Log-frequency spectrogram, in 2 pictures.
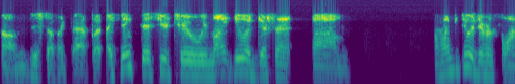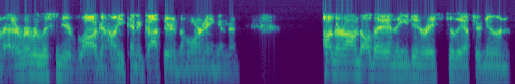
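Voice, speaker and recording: A man's voice: mid-range voice, animated, quick pace, dry recording, highs cut off. A man who organizes races, chatting casually on a call with many restarts and fillers. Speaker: snowmobile race organizer. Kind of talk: casual phone conversation.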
